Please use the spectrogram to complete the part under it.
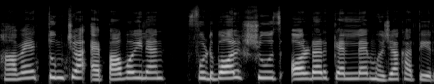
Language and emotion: Goan Konkani, neutral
